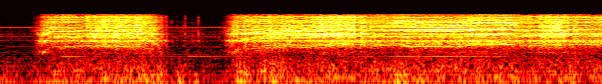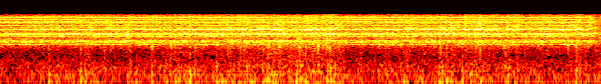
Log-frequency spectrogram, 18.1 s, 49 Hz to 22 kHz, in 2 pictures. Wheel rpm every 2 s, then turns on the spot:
100, 90, 210, 220, 230, 230, 230, 230, 230.
2-4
